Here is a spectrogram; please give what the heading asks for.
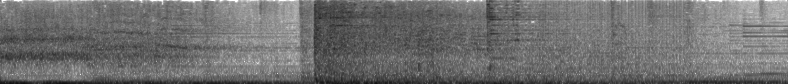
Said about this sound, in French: Henri freine brutalement, faisant voler une arme à feu à travers la voiture.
